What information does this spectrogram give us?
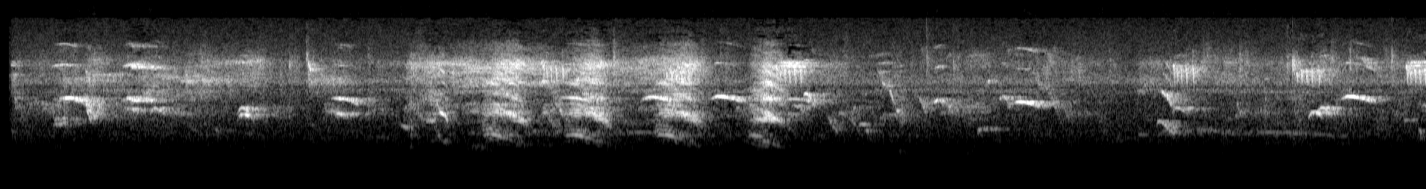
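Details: A flock of curl-crested jays (Cyanocorax cristatellus), wild in Brazil's Cerrado/Caatinga open and wooded areas, gives continuous overlapping chatter of short, harsh, high calls with some clearer whistled notes mixed in.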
